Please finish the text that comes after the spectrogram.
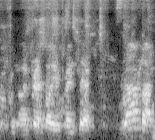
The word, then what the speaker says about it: Rambam: all your friends there, Rambam is pronounced with the emphasis on the first syllable, Rambam, and Ramban is pronounced with the emphasis on the second syllable, Rambam and Ramban.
